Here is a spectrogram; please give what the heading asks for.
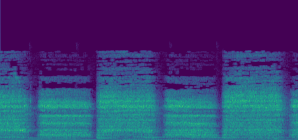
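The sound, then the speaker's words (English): Deep breaths during a breathing exercise, four long, airy inhalations in a quick, steady rhythm, each separated by a brief dip, fairly loud and with no speech. “So it's gonna sound like this. So we're gonna be inhaling.”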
